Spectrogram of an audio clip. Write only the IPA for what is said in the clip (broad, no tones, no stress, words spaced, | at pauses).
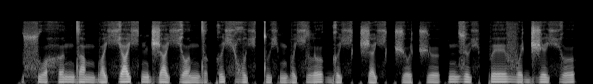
sʷʌhə ndambaçaçnd͡ʒa çʌndʌ kəçʁʷʌç tʷəçmbaç lɵ ɡəçt͡ʃaç t͡ʃɵt͡ʃʏ | nzʏç pevə d͡ʒeçɵ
